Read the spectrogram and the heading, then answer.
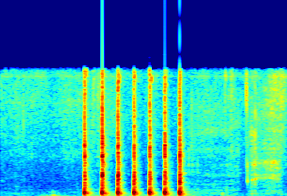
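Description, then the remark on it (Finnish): Seven quick, evenly spaced knocks rap on the door of an accessible toilet, loud, in one steady burst lasting about a second, with quiet before and after and no voices. “Pääministeri Kiltti, avaa ovi ja tuu nyt pois sieltä, kun se on invavessa.”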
